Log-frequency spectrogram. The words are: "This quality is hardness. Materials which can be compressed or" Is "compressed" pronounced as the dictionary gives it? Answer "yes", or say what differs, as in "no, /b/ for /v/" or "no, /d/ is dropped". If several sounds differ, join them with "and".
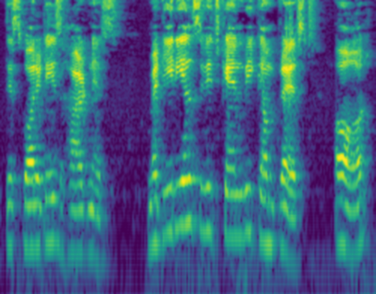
yes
